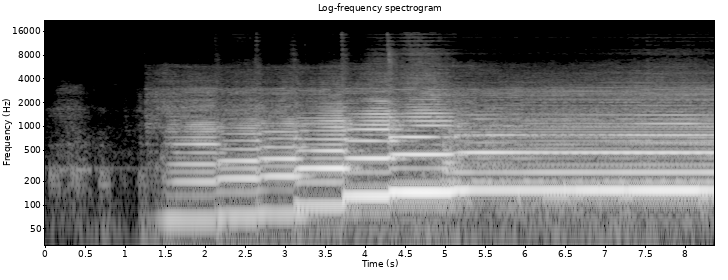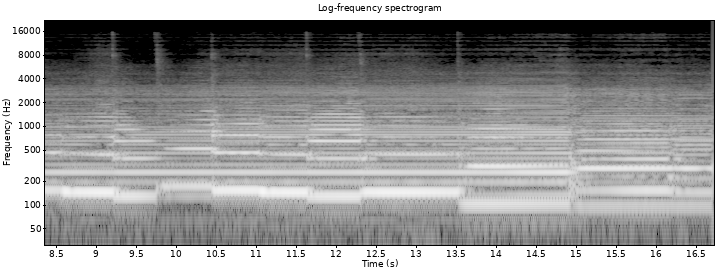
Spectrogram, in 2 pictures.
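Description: Bass clarinet and bowed cello playing a slow contemporary duet. The instruments come in about a second and a half in with a line of notes stepping upward, then settle into long held notes that change pitch every second or two.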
